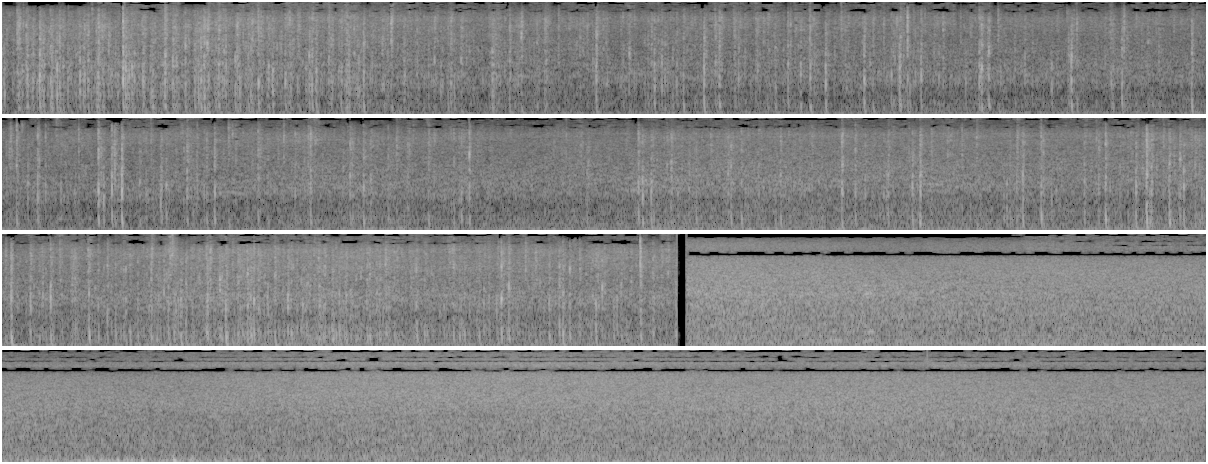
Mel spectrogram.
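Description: Rain falling on a tent's fabric, heard from inside the tent: a dense, steady patter of drops. About two-thirds of the way through, the sound changes abruptly to a smoother hiss, with a brief low rumble a few seconds later.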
